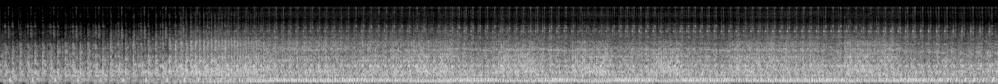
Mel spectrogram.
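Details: Powertrac tractor diesel idling after water pump repair; steady even low beat, no squeal, rumble or rattle from the front pulley, which wobbled before; water pump noise now gone.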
